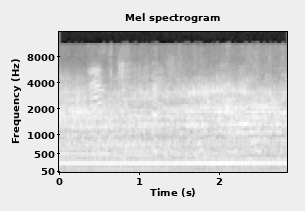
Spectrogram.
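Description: A propeller aircraft flies slowly at a summer air show at Duxford, its engine a loud, steady drone with a strong low hum throughout, heard close and without break.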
